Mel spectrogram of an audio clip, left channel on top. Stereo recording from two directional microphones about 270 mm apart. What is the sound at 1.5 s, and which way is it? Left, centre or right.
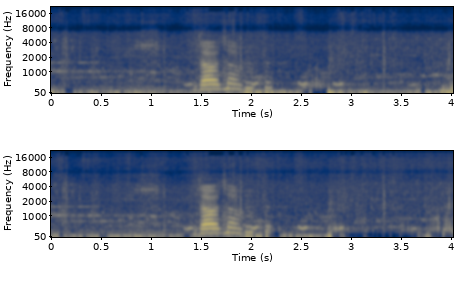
Speech, centre.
